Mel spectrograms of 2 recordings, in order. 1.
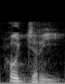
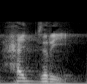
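Vokal pertama adalah u. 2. Vokal pertama adalah a. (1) "yaitu ad-dhammah" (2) "bisa pula dengan fathahnya ha"

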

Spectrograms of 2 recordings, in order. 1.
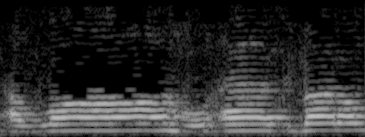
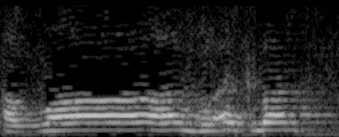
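تُمدّ الحركة الأولى في akbar فتصير طويلة. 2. تُنطق الحركة الأولى في akbar قصيرة. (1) "هذا التكبير بهذه الطريقة مد همزة أكبر لا يجوز" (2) "أعجبتني كثيرا طريقة التكبير في مصر"

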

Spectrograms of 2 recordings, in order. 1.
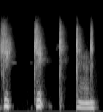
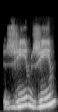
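صوت الجيم منتشر. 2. صوت الجيم متدفق بشكل متواصل. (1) "الإتيان بتفشي كمان هذا خطأ" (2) "بإجراء الصوت"

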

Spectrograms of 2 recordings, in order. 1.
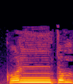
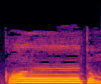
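النون مشددة واللسان ملاصق. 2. النون مُخفاة غنّة، غير مشددة. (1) "ولا نقول كنتم خطأ" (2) "يخفي من غير تشديد"

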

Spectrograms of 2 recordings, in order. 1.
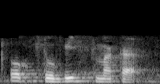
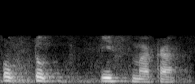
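Kedua kata menyambung menjadi uktubismaka, tanpa hentian glotis. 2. Kedua kata terpisah, dengan hentian glotis pada ismaka. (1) "menjadi uktubismaka" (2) "Asalnya uktub ismaka"

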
